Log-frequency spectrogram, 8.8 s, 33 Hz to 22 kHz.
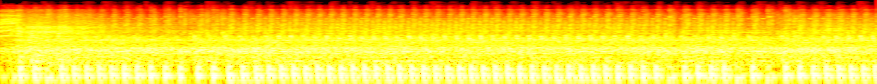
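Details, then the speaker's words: Craftsman ZTS7500 zero-turn mower, Kohler Courage engine, sat about 3 years, just started after topping off oil; single-cylinder thumping, uneven and ragged, heavy exhaust smoke, won't run at very low throttle. "It's running pretty good. You know, a little smoke, a lot of smoke off the exhaust, but yeah, that thing runs. Won't quite run at super low throttle."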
